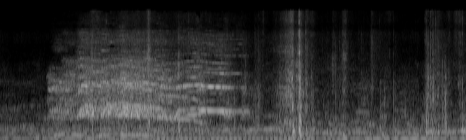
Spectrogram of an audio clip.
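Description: A rooster crows once, a call of about two seconds beginning about half a second in. Soon after it there is a sharp click of cardboard being handled.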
